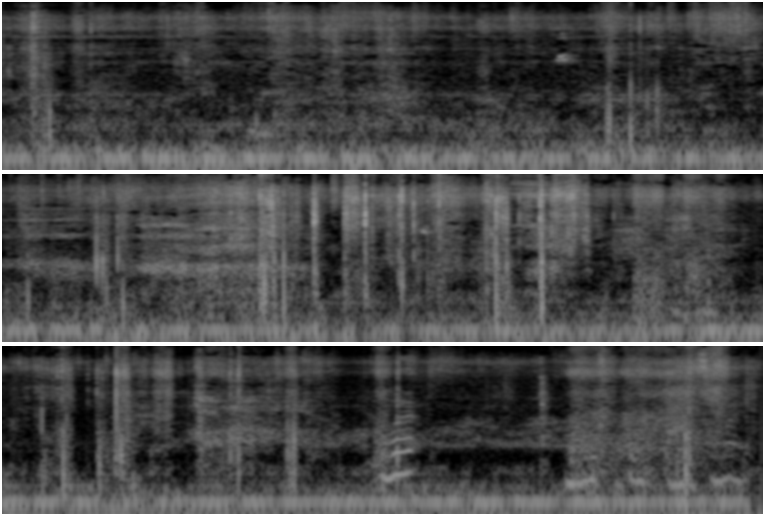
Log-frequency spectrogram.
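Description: Inside-store ambience: a steady low hum runs under faint, indistinct voices. A cluster of sharp clicks and rustles falls around the middle, typical of items or packaging being handled.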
